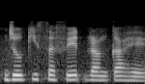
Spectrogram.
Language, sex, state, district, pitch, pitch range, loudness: Hindi, male, Arunachal Pradesh, Papum Pare, 215 Hz, 195-220 Hz, -17 LUFS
